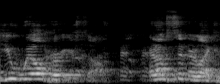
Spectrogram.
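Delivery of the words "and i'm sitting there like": normal talking voice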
